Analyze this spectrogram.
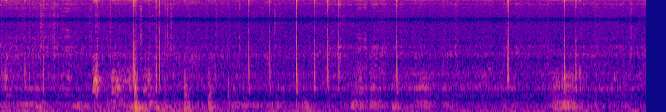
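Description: A six-person outrigger canoe on a wheeled cart being pushed over ground: a low, uneven rumble with scattered clunks and rattles, the loudest knock about two seconds in. The sound cuts off suddenly just before the end.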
